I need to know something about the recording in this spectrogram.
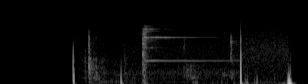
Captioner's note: bell Sound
